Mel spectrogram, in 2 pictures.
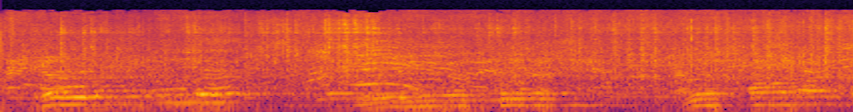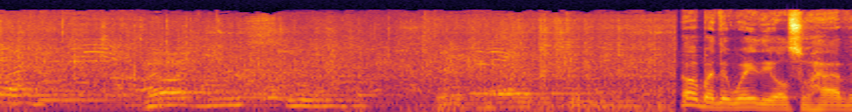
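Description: A violin plays a lively tune outdoors.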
